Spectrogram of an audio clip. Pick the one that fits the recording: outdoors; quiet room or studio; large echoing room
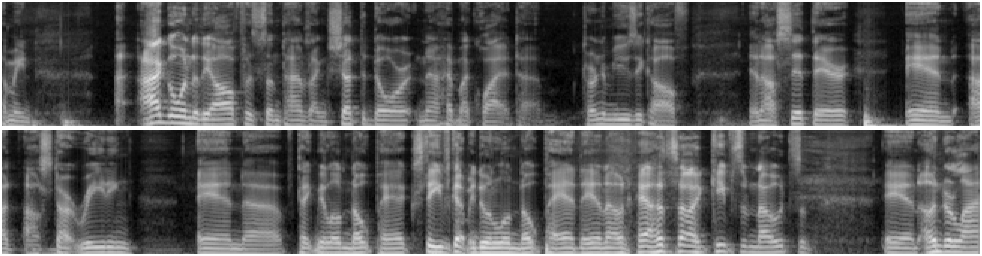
quiet room or studio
